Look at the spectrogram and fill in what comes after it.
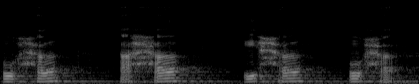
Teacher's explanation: یہ ہا حلق کے درمیان والے حصے سے ادا ہوتا ہے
